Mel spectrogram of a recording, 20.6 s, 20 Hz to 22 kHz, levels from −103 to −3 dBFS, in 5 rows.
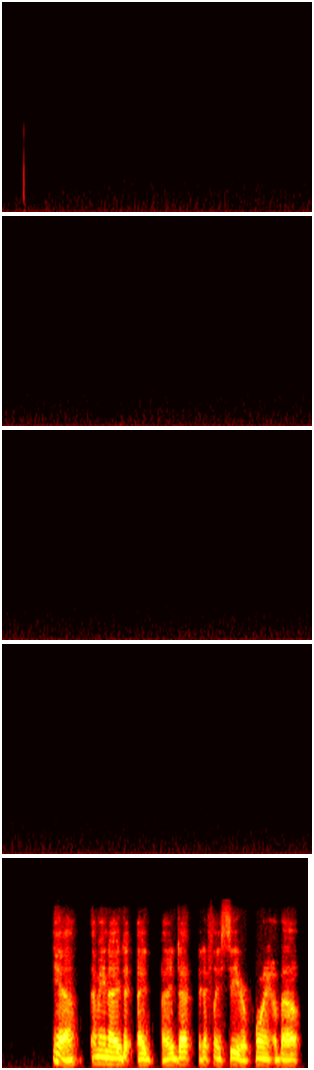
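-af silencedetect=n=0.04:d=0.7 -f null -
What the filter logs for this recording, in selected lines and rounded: silence_start: 0.00
silence_end: 17.21 | silence_duration: 17.21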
